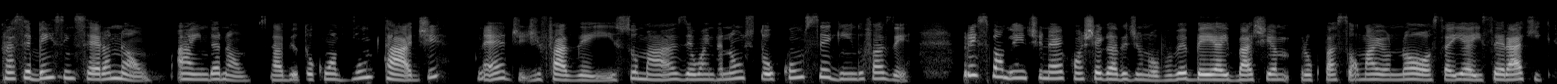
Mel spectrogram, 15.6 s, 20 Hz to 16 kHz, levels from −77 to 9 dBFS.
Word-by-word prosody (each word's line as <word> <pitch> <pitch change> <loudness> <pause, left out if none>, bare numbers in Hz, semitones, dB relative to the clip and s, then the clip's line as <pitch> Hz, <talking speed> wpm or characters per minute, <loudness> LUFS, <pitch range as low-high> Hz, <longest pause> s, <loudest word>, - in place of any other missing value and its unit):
pra 265 -1 0
ser 290 +2 +3
bem 285 +6 +1
sincera, 265 -6 0
não. 240 -10 -1 0.3
Ainda 240 0 0
não, 190 -6 -6
sabe. 205 +1 -4
Eu - - -4
tô 230 - -2
com 245 - -5
uma 235 -2 0
vontade, 275 - +2 0.4
né, 270 +3 0
de 235 - -12
de 225 +4 -9
fazer 205 -4 +3
isso, 185 - -5
mas 230 0 -3
eu 225 -1 +1
ainda 230 0 -6
não 260 +4 -2
estou 240 -4 0
conseguindo 285 -3 -3
fazer. 260 -6 -3 0.5
Principalmente, 325 -9 +1
né, 275 0 +1
com 265 -1 -6
a 250 - -3
chegada 245 -2 +2
de 230 +1 -7
um 220 - -5
novo 195 0 -5
bebê, 225 -2 +7
aí 215 -1 +6
bate 220 +3 +1
a 225 - +1 0.2
preocupação 215 0 -4
maior: 230 -1 -1
"Nossa, 220 -1 +1
e 215 +3 +2
aí? 210 -2 +1
Será 225 +2 +3
que 235 -4 -16
235 Hz, 170 wpm, -23 LUFS, 220-265 Hz, 0.5 s, bebê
